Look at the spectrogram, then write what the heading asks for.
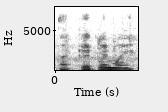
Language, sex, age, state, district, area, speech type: Assamese, female, 45-60, Assam, Tinsukia, rural, spontaneous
